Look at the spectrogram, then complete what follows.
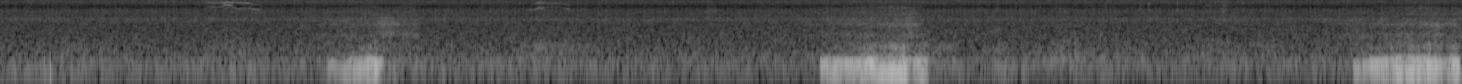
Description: Snuggled into daddy's neck, snoring away.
